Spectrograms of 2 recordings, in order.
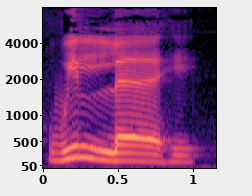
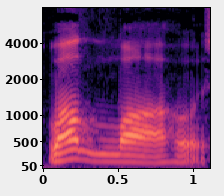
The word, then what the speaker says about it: Allah: So, like what? Wa. Wa has a fatha. Wallahu. If it was a kasra, willahi. Right? Wallahu. So, good job.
